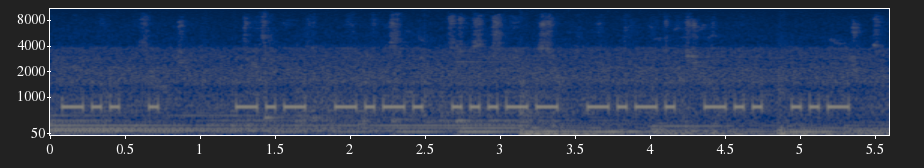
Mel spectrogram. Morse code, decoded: DE KC3CDU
